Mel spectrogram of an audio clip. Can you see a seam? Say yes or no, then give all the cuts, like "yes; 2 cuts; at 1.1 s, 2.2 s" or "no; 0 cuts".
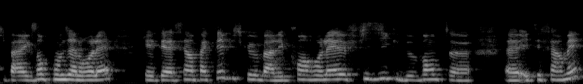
no; 0 cuts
